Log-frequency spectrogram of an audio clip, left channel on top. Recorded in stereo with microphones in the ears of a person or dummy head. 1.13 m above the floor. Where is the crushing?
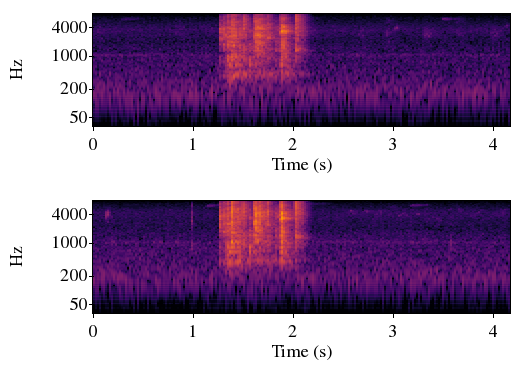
40° right (ahead or behind), 0.9 m.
